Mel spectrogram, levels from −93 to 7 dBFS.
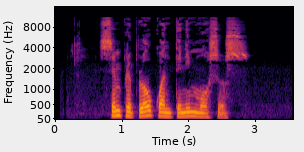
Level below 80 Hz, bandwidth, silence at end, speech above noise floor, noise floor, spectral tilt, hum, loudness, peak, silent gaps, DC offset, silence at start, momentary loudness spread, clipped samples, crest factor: -62 dBFS; 11.5 kHz; 0.7 s; 48 dB; -66 dBFS; -5.5 dB/octave; none; -19 LUFS; -2 dBFS; none; under 0.1%; 0.7 s; 10 LU; under 0.1%; 18 dB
